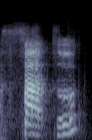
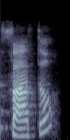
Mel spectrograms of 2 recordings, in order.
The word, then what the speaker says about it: fato: Ahí está, fato significa destino, ¿ok? Así escrito, fato, y si lo notan, no lo estoy pronunciando tan fuerte, fato, significa destino.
